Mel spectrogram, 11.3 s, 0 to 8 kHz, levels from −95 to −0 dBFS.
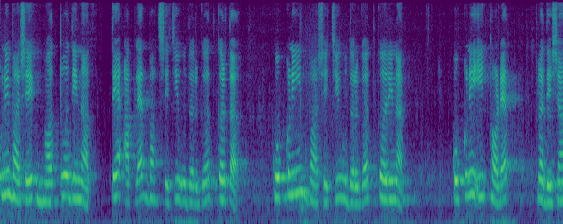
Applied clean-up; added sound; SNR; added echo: neural separator model SepFormer DNS4.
